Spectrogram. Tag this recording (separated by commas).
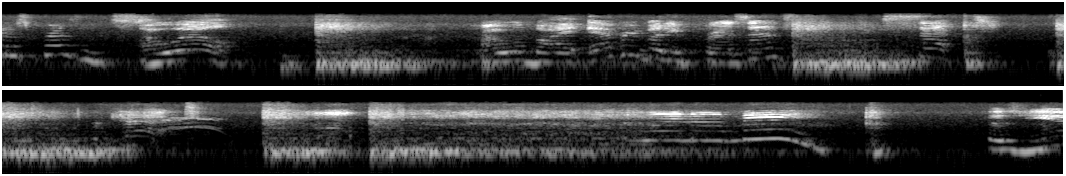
Speech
